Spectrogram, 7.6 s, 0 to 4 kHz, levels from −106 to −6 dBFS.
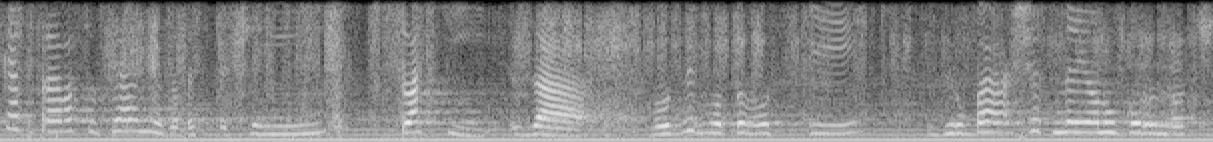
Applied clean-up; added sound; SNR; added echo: none; Writing + Musical instrument; 4 dB; none.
